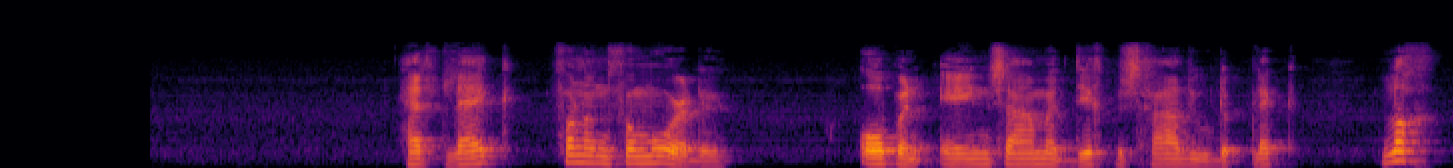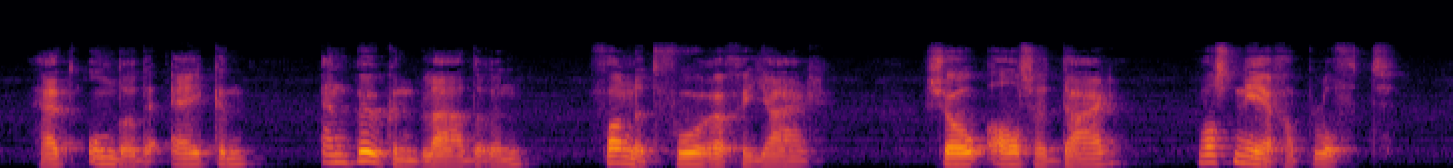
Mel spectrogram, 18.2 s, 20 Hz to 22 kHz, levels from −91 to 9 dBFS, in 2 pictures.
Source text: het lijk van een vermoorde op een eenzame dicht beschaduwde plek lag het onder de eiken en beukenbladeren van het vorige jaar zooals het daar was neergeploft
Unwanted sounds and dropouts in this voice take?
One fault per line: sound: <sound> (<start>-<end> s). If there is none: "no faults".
no faults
